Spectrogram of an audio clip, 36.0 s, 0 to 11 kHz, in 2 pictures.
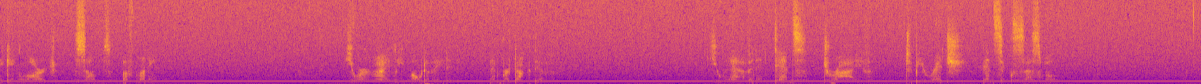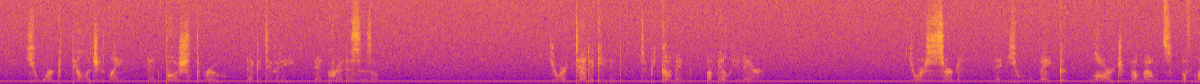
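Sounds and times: person whispering: 0.0s - 2.5s, 5.2s - 8.4s, 10.6s - 15.9s, 18.4s - 23.8s, 26.2s - 29.5s, 31.6s - 36.0s
constant wash of noise: 0.0s - 36.0s
steady pure tone: 0.0s - 36.0s.

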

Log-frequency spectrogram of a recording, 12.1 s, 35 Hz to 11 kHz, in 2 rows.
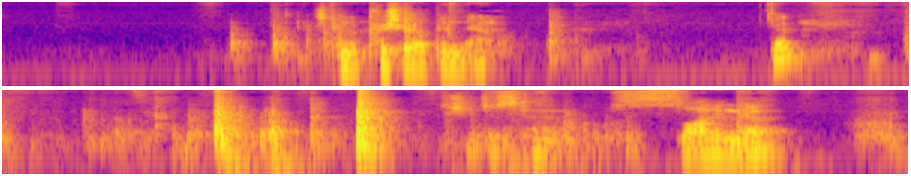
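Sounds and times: plastic parts scraping and knocking: 5.9s - 12.0s.

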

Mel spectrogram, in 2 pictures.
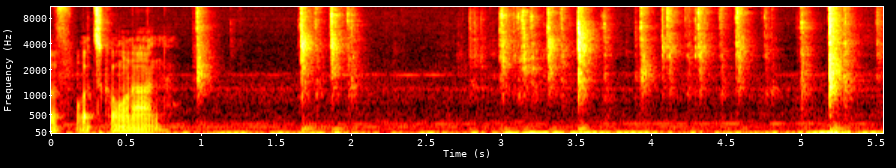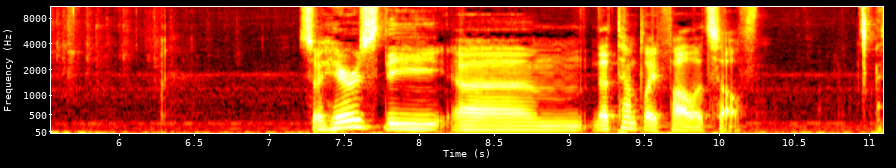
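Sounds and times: computer keyboard typing: 0.9s - 2.1s, 2.7s - 6.3s.

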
